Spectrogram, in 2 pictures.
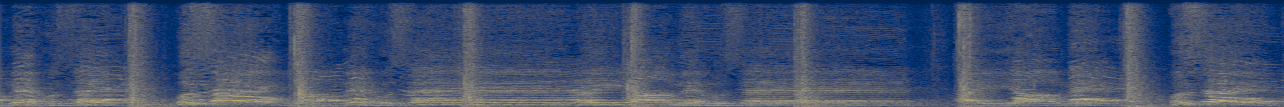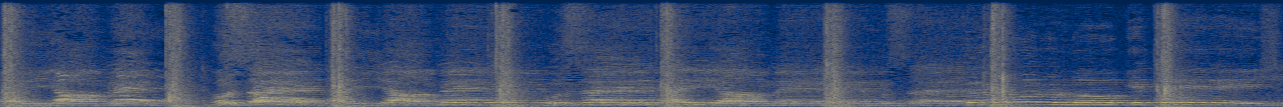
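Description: A group of men chanting a Muharram noha (lament) in chorus, with hands striking chests (matam) in a steady beat of somewhat under two strikes a second.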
